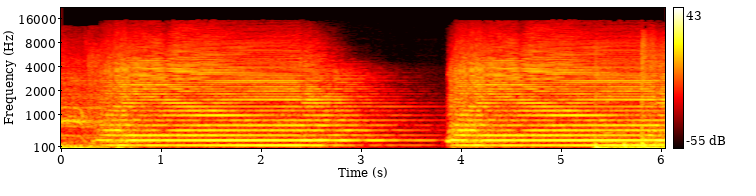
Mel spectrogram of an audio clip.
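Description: Ice hockey arena goal horn, the Florida Everblades' horn: a deep, steady blast of about three and a half seconds, a brief break, then a second blast of about a second and a half. Rock music with drums starts near the end.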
